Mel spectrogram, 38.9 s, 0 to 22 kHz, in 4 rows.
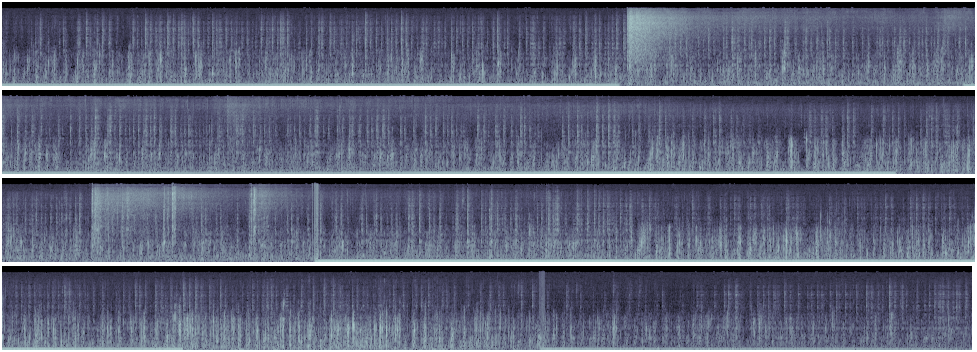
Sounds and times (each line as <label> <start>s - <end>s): pot of water boiling on my stove 0.0s - 38.8s
rattling you hear comes from the noisy coils 0.0s - 38.8s
hiss 6.2s - 14.7s
hiss 20.4s - 22.7s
